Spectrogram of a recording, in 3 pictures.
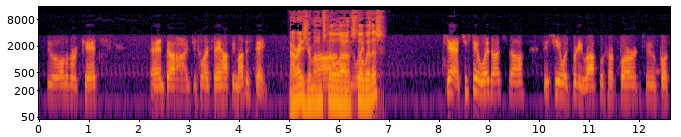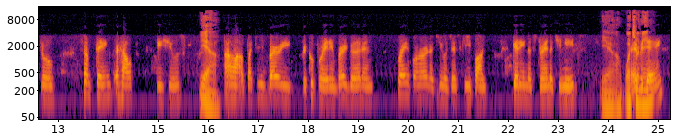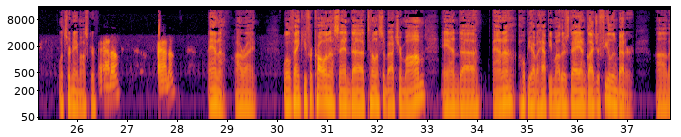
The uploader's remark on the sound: Takes calls from listeners who would like to give thanks to their moms for Mother's Day. Open Phone Friday where listeners can call in on any topic.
